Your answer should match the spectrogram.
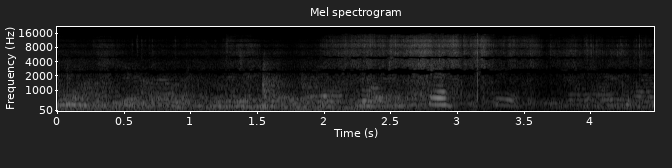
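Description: Indistinct voices of people talking in a large hall, with no clear words.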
